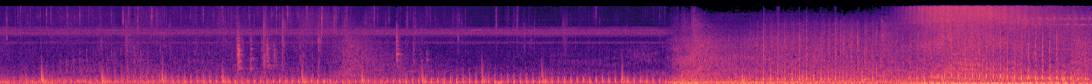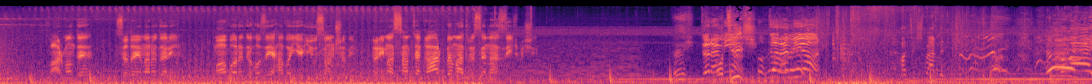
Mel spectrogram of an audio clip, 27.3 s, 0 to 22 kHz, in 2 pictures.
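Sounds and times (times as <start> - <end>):
helicopter rotor chopping with a constant whine: 0.0 - 20.7
speech: 15.3 - 20.4, 22.1 - 24.1, 24.9 - 27.2.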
